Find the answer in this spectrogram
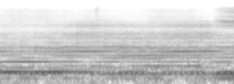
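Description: Live rock band holding a sustained, distorted chord that drones at a steady pitch between sung lines, with no clear beat.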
